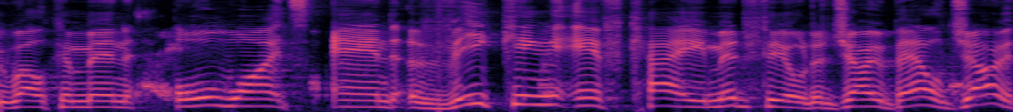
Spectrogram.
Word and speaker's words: Viking: to talk mate did i get that right v king fk i look at it and i see viking no you did you got it right i was i was also pronouncing it viking for a long time but uh yeah the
